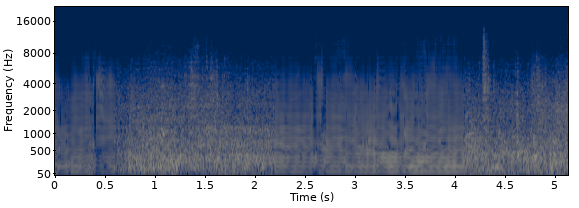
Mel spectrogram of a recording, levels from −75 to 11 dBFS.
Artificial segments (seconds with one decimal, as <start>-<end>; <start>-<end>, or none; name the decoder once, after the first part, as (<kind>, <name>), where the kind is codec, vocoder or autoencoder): 0.0-0.6 (vocoder, BigVGAN v2); 2.2-4.1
